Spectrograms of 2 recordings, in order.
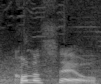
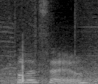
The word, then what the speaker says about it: Colosseo: And Colosseum? Colosseo. Colosseo.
